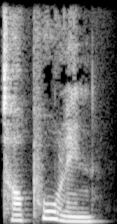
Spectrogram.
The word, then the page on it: tarpaulin: British English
